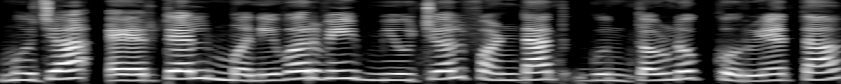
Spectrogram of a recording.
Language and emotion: Goan Konkani, neutral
